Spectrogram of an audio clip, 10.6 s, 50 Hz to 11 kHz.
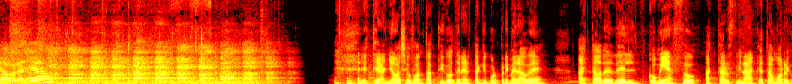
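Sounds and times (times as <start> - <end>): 
speech: 0.0 - 2.7, 4.7 - 10.5
model train running on a railway layout: 0.0 - 4.1.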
